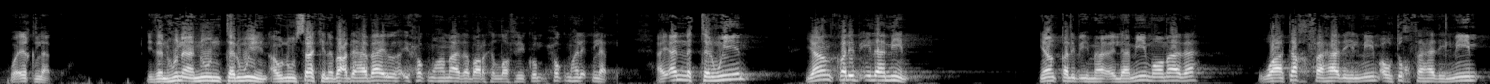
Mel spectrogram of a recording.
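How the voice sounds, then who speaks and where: A man's voice: on the high side, darkish tone. Man teaching recitation in an echoing hall. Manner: quizzes listeners with repeated rhetorical questions; demonstrates sounds slowly and deliberately. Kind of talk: tajweed lesson. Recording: long reverberant hall.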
